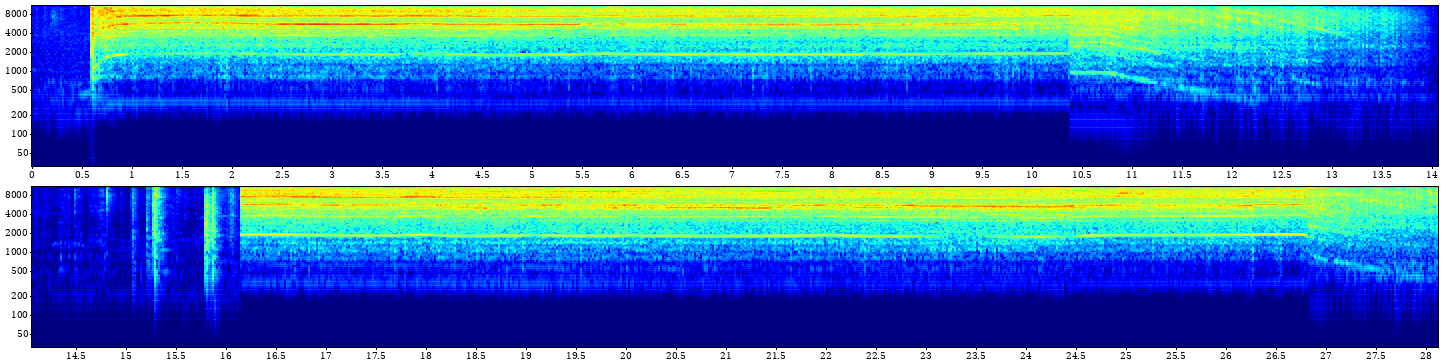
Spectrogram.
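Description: Benchtop table saw run twice, each time starting with a steady high whine while pine panels are fed across it, then winding down with a falling whine after it is switched off. Two sharp clicks come between the runs.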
